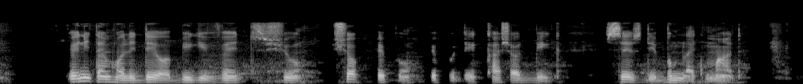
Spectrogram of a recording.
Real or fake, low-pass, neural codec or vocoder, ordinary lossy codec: real; 7.2 kHz; none; none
